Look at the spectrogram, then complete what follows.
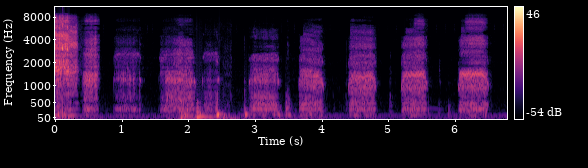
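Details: Barn owls in nest box C during a night visit at 12:44 am on 29 December 2023, as the returning male mates with the female and moves to the door; a series of harsh, hissing screeches repeated about every half second, with some scuffling noise.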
